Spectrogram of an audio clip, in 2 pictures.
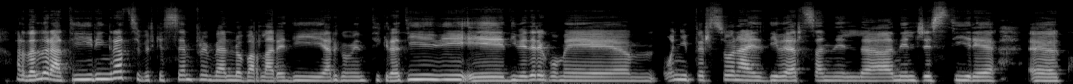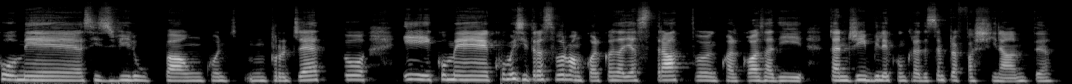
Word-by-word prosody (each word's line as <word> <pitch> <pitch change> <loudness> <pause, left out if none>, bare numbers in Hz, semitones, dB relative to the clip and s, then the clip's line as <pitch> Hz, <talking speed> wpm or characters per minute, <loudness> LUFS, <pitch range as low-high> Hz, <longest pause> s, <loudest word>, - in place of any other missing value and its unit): Guarda, 205 -4 +1
allora 210 -5 +4
ti 225 +3 0
ringrazio 250 +3 +1
perché 190 +1 -9
è - - -10
sempre 215 +1 -4
bello 190 -1 -2
parlare 175 -1 -1
di 180 0 -3
argomenti 185 +1 -4
creativi, 210 -2 +3
e 175 - +1
di 195 +2 -3
vedere 205 +2 +2
come, 175 -2 0
mhmm, 170 0 -10
ogni 215 +1 -3
persona 200 0 0
è 185 -1 +1
diversa 180 0 0
nel 180 -1 -6 0.4
nel 190 0 -1
gestire, 180 0 0 0.3
uhm, 170 0 +1
come 190 -3 +2
si 190 +2 -4
sviluppa 180 0 +1
un 175 0 -5
conc 175 -1 -8
un 175 0 -7
progetto, 200 +4 -2 0.3
e 220 -2 +2
come 205 -2 +5
come 235 +3 -1
si 225 -3 +1
trasforma 210 +1 +1
un 190 -2 -1
qualcosa 185 +1 -2
di 180 - 0
astratto 195 0 +2
in 175 -2 -3
qualcosa 175 +1 0
di 165 -1 -3 0.2
tangibile 185 0 +2
e - - -1
concreto. 180 -2 -6
È - - -4
sempre 190 +1 -2
affascinante. 165 -2 -3
185 Hz, 140 wpm, -23 LUFS, 175-205 Hz, 0.4 s, come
